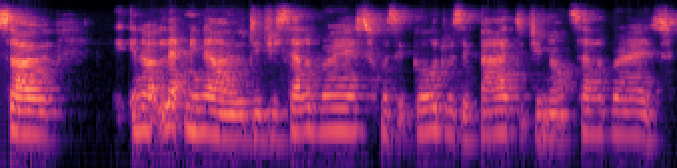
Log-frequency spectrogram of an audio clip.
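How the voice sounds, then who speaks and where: A woman speaks in a fairly low pitch. Audible room echo can be heard. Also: moderate pace. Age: 50s. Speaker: relationship coach. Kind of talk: casual chat. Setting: live stream. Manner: chatty, animated.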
